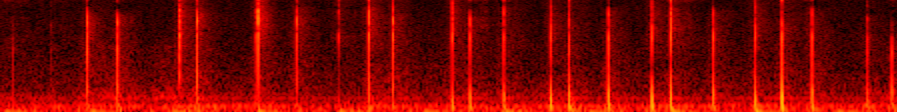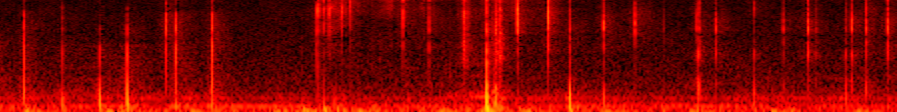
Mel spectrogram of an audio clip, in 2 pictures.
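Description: A small, thin, solid blue agate slice is held in both hands and scratched and tapped with long nails. Quick, dry, bright clicks and scratches come in a dense, uneven stream, with a faint low hum beneath and a brief rougher burst near the six-second mark.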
